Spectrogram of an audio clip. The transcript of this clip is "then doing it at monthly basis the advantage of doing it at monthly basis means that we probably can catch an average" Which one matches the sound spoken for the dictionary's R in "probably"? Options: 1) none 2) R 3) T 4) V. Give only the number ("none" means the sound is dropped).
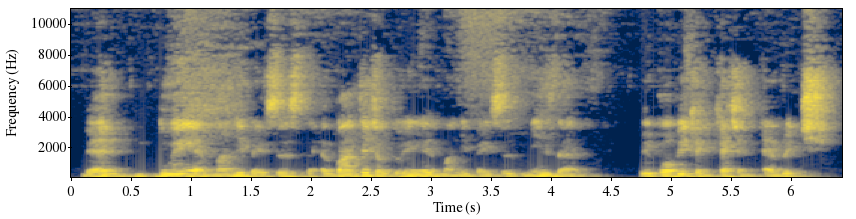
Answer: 1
